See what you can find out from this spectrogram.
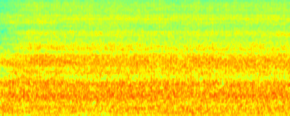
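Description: A loud, steady roaring hiss holds perfectly even with no gaps or sputters; the burner is running cleanly.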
